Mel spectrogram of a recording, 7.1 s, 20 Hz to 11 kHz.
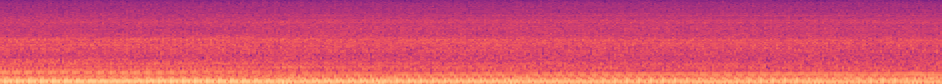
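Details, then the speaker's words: Saleen S331 supercharged V8 at idle: lumpy uneven beat with occasional dropped pulse and exhaust popping, engine shaking; owner suspects faulty CHT sensor misreporting temperature and upsetting fueling, to be replaced with supercharger gaskets and oil. "And if you hear the exhaust, it does like popping, you know, misfires kind of in a sense."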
